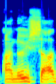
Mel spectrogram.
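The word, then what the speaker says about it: UNOOSA: and a bunch of other resources on the anusa that's how you say it the United Nations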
